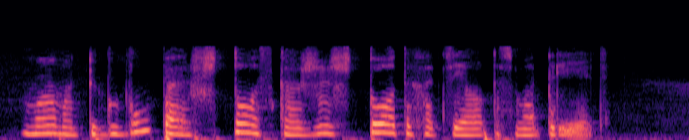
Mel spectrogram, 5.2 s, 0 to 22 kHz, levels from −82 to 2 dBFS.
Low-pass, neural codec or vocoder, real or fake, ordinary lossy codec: 5.4 kHz; codec, 44.1 kHz, 2.6 kbps, SNAC; fake; none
